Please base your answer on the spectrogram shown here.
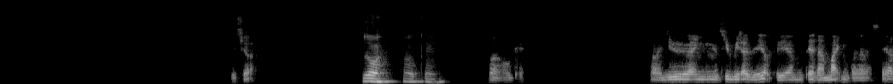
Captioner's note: silence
